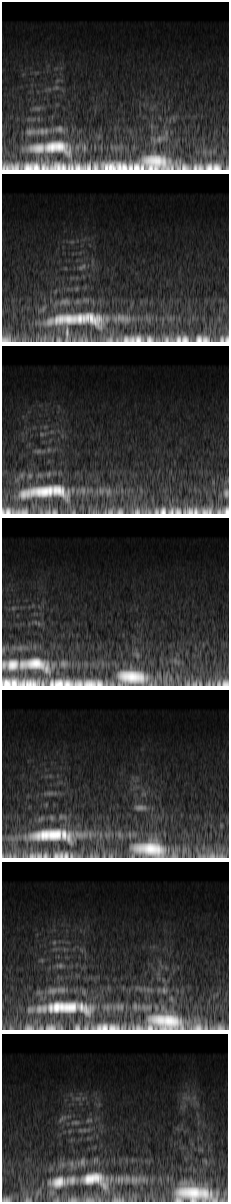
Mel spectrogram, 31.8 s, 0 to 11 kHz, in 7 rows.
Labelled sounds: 0.4	1.2	humpback whale, 0.90 to 3.2 kHz
1.8	2.2	humpback whale, 1.9 to 2.1 kHz
5.6	6.3	humpback whale, 0.96 to 3.1 kHz
9.6	10.2	humpback whale, 1.2 to 2.4 kHz
13.6	14.4	humpback whale, 1.2 to 2.8 kHz
18.9	19.4	humpback whale, 1.3 to 2.1 kHz
20.8	21.1	humpback whale, 0.86 to 0.99 kHz
23.4	24.1	humpback whale, 1.3 to 2.4 kHz
28.3	29.0	humpback whale, 1.5 to 3.7 kHz
30.8	31.1	humpback whale, 3.1 to 3.3 kHz

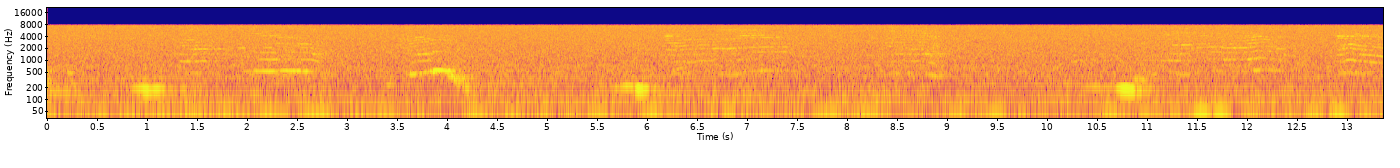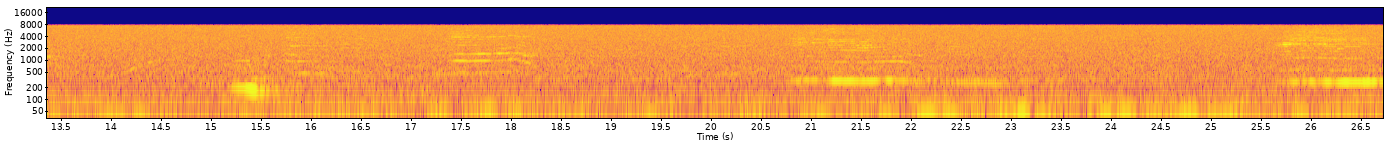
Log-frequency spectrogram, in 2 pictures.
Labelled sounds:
2.1	2.3	humpback whale, 0.99 to 1.6 kHz
6.3	7.4	humpback whale, 0.86 to 4.4 kHz
11.4	12.3	humpback whale, 2.0 to 4.1 kHz
12.8	13.5	humpback whale, 0.80 to 4.5 kHz
14.1	14.4	humpback whale, 1.2 to 1.5 kHz
15.8	16.1	humpback whale, 2.3 to 4.8 kHz
17.4	18.1	humpback whale, 0.93 to 4.4 kHz
21.0	22.0	humpback whale, 0.86 to 6.5 kHz
25.7	26.4	humpback whale, 2.5 to 5.4 kHz

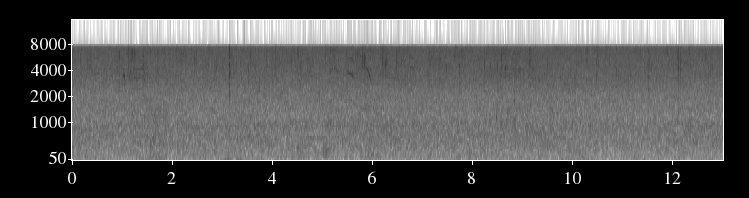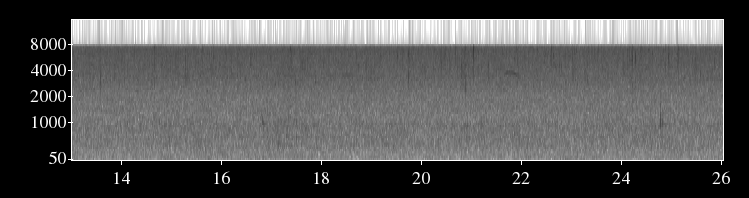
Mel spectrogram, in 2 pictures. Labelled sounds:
8.8	9.1	Pacific white-sided dolphin, 4.0 to 4.2 kHz
21.7	22.0	Pacific white-sided dolphin, 3.5 to 3.9 kHz

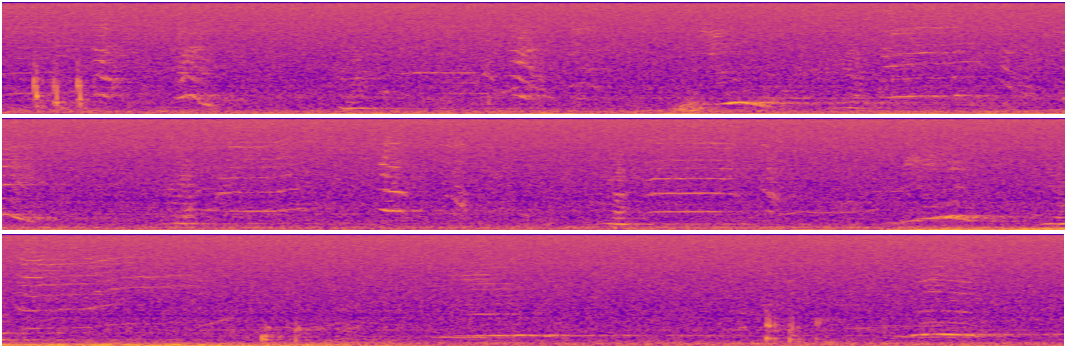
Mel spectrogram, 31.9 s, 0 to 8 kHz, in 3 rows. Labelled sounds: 0.9	1.2	humpback whale, 0.83 to 1.1 kHz
4.1	4.4	humpback whale, 1.1 to 1.2 kHz
8.9	9.4	humpback whale, 1.9 to 3.4 kHz
12.8	13.0	humpback whale, 0.86 to 1.1 kHz
14.4	14.7	humpback whale, 0.93 to 2.3 kHz
17.1	17.9	humpback whale, 0.90 to 4.0 kHz
21.4	23.2	humpback whale, 0.90 to 3.9 kHz
25.8	26.2	humpback whale, 0.80 to 2.6 kHz
30.4	30.8	humpback whale, 2.1 to 2.3 kHz

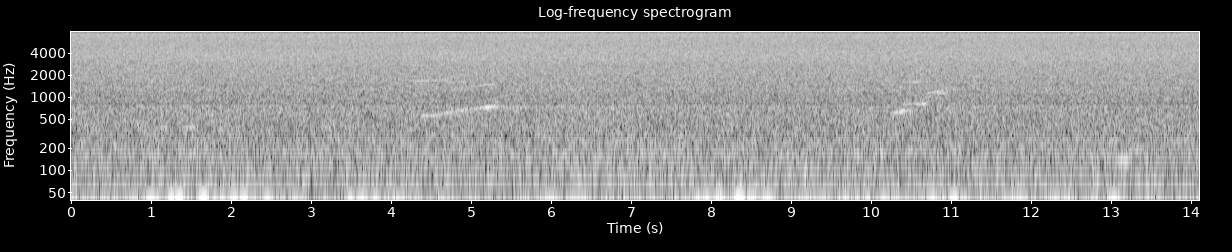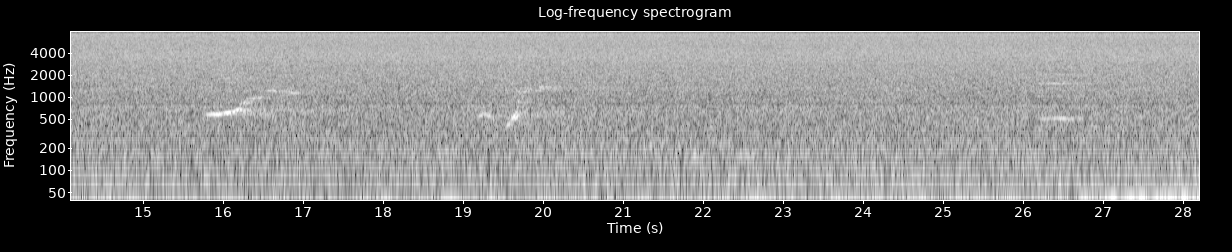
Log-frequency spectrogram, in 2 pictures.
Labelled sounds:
4.2	4.5	humpback whale, 1.6 to 1.7 kHz
10.4	11.0	humpback whale, 0.80 to 1.3 kHz
16.2	16.5	humpback whale, 0.80 to 1.1 kHz
19.9	20.2	humpback whale, 1.2 to 1.4 kHz

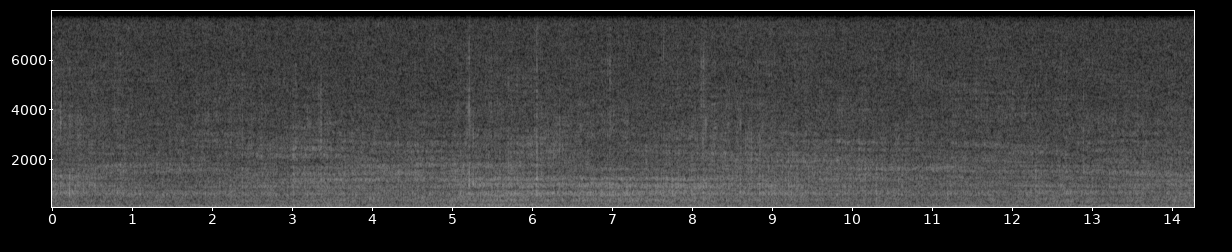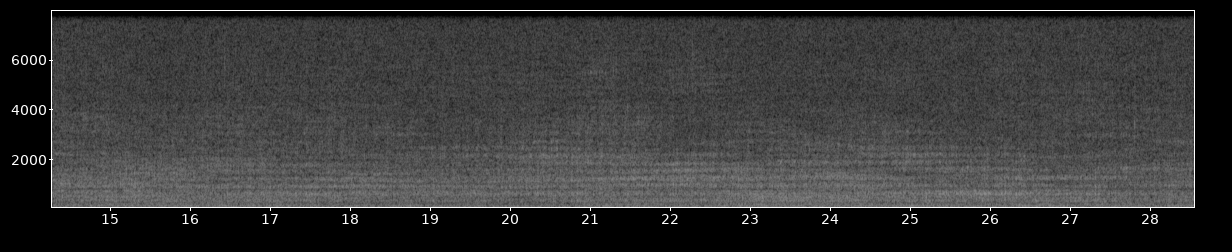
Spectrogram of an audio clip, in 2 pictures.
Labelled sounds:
0.7	0.9	vessel noise, 1.7 to 1.9 kHz
12.0	12.2	vessel noise, 2.2 to 2.4 kHz
22.1	22.3	vessel noise, 1.6 to 1.7 kHz

